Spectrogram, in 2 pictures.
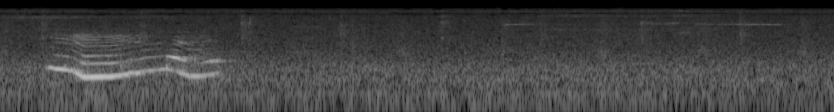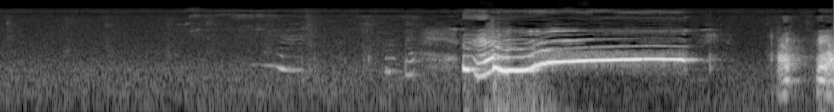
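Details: Rogue the pet dog, shut in the kennel while the kids are driven to school, gives a short wavering whine, falls silent for about ten seconds, then lets out a louder, longer whine that dips and rises, followed by faint clicks.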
